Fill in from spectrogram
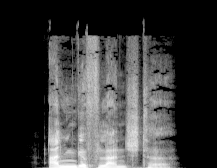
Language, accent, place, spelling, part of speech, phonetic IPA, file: German, Germany, Berlin, angeflanschte, adjective, [ˈanɡəˌflanʃtə], De-angeflanschte.ogg
- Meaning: inflection of angeflanscht: 1. strong/mixed nominative/accusative feminine singular 2. strong nominative/accusative plural 3. weak nominative all-gender singular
